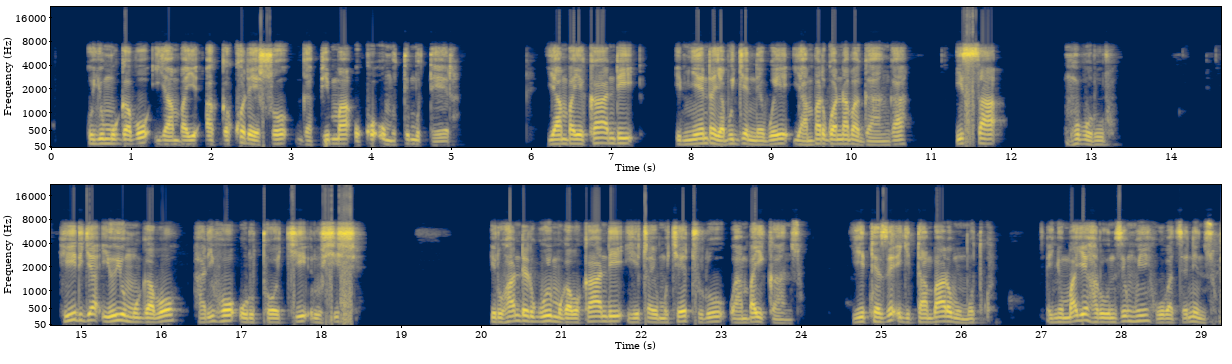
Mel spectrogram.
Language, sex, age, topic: Kinyarwanda, male, 25-35, health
